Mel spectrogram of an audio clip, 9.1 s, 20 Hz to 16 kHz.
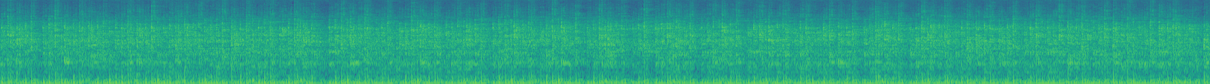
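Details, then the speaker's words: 1937 Ford flathead V8 that sat a year, 6-volt system running only on the battery (maybe 5 volts): lumpy low idle with an uneven beat and dropped pulses, a misfire; weak ignition from low voltage is suspected. "uh it's definitely not running the best it's it's uh missing a bunch of times but we're only running on the battery"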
